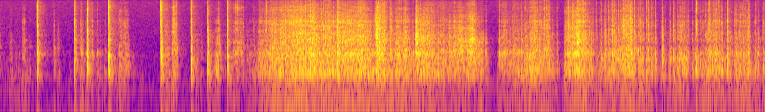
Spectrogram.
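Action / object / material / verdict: scrape / plastic milk jug / plastic / none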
